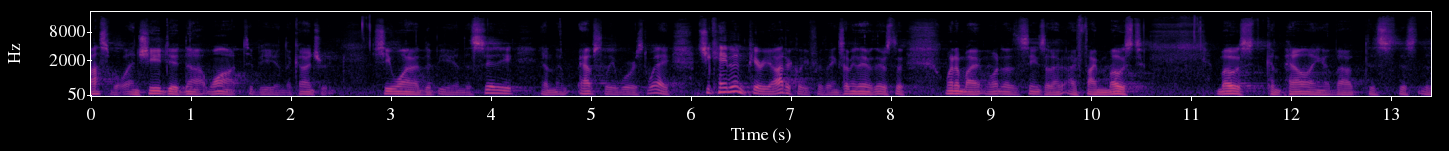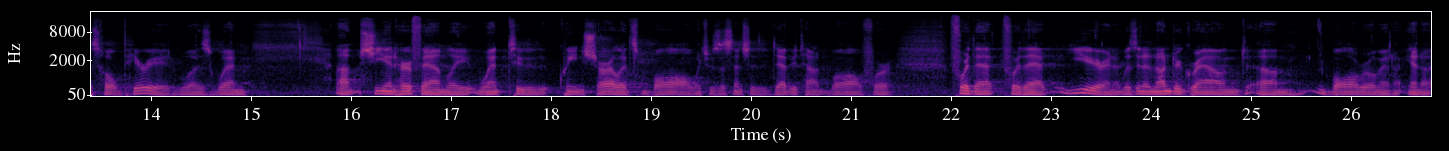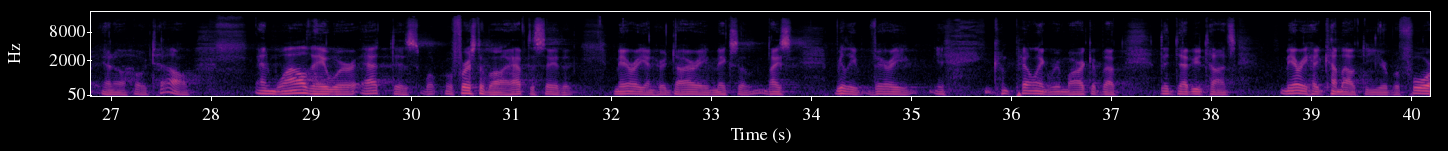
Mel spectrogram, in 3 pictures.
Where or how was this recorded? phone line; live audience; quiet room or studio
live audience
